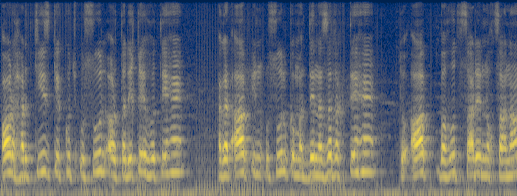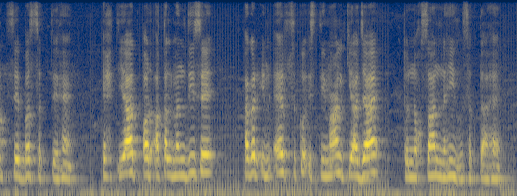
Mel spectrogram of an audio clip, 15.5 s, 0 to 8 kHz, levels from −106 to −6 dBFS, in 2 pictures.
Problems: none marked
